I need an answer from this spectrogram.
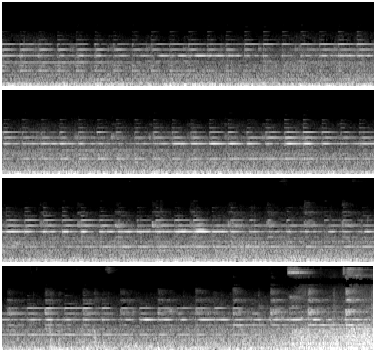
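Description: Railroad train: a steady whine of several even tones over a low rumble, with a regular light ticking. It grows louder over the last couple of seconds as the train comes closer.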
